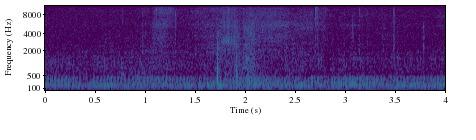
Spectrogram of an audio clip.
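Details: Purring from kittens of a cat named Kiki as they eat lunch indoors: a steady low rumbling hum runs throughout, with a single sharp click midway and faint soft rustles.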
